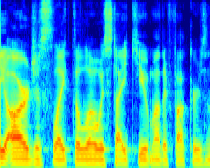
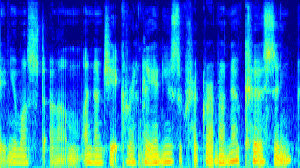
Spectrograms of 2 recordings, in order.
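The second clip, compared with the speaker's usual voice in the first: higher, softer, fussily proper voice; mock prissy scold; 4 semitones higher, 4 dB quieter than usual. Streamer parodying people who forbid cursing, prissy mock-refined scolding. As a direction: play the prim etiquette enforcer, hesitating delicately.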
